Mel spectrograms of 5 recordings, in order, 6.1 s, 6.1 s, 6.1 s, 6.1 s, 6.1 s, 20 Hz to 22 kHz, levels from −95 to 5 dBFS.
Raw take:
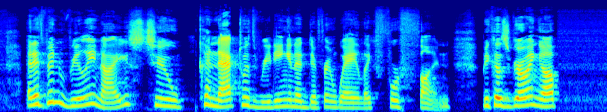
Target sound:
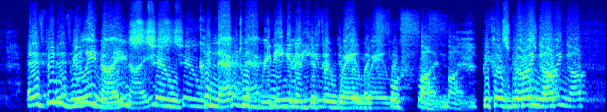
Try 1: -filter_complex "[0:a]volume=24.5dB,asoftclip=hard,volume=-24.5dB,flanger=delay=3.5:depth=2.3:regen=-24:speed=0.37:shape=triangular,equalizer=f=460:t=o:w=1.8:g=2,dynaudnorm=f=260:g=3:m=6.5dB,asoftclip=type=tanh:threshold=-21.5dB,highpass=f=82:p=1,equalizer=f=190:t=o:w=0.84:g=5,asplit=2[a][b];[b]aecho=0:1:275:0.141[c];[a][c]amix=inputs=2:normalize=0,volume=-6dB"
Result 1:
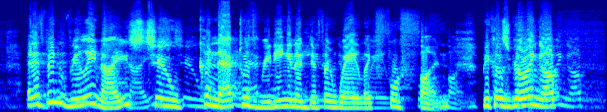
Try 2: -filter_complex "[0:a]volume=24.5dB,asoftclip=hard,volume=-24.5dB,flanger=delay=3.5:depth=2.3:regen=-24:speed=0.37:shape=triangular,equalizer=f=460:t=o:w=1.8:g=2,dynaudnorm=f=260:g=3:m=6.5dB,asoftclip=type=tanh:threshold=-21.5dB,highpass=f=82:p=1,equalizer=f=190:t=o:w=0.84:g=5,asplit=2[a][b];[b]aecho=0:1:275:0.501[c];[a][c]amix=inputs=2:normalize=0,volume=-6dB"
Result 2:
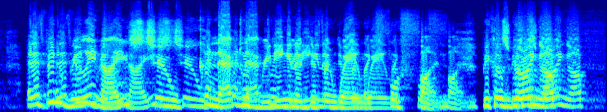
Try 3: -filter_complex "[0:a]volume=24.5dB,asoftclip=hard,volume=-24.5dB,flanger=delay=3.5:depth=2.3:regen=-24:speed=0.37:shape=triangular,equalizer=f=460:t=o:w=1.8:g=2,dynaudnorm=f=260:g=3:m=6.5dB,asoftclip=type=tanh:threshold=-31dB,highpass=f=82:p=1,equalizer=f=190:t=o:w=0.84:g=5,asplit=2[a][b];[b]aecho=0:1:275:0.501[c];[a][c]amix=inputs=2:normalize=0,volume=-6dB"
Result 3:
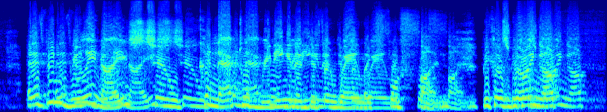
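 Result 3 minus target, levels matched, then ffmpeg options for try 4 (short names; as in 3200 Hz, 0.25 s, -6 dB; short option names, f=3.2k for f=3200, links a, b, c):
250 Hz band +5.0 dB
-filter_complex "[0:a]volume=24.5dB,asoftclip=hard,volume=-24.5dB,flanger=delay=3.5:depth=2.3:regen=-24:speed=0.37:shape=triangular,equalizer=f=460:t=o:w=1.8:g=2,dynaudnorm=f=260:g=3:m=6.5dB,asoftclip=type=tanh:threshold=-31dB,highpass=f=82:p=1,equalizer=f=190:t=o:w=0.84:g=-6.5,asplit=2[a][b];[b]aecho=0:1:275:0.501[c];[a][c]amix=inputs=2:normalize=0,volume=-6dB"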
